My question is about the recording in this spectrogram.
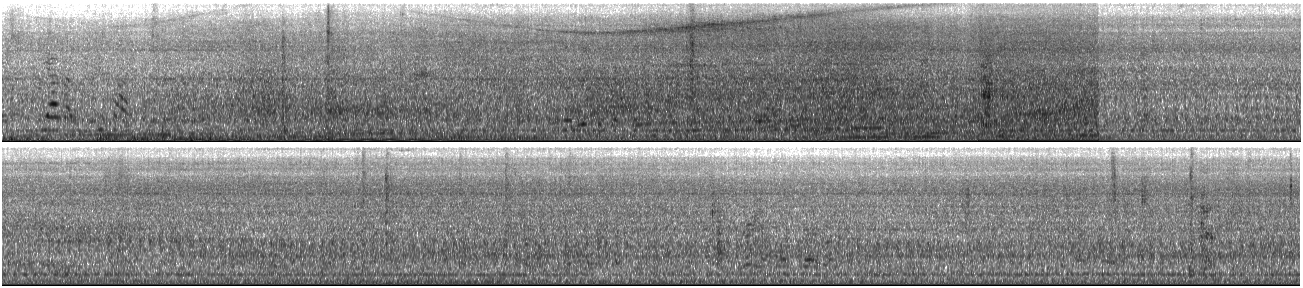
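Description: Steady, even background noise with indistinct voices, and a brief louder burst about twelve seconds in.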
